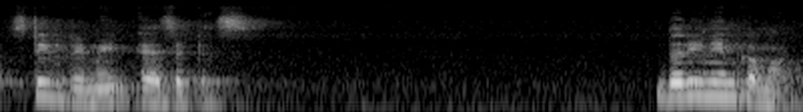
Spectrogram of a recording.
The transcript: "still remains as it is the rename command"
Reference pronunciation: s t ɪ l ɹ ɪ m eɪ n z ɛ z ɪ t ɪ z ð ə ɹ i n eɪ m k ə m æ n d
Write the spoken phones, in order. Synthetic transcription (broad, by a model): s t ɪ l ɹ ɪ m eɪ n ɛ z ɪ t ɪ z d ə ɹ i n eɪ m k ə m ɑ n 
